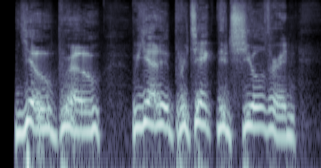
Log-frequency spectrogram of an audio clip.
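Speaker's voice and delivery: put-on high-pitched cartoon character voice. Speaker showing the voice they always do, in a Muscle Man voice. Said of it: "doing the muscle man voice".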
